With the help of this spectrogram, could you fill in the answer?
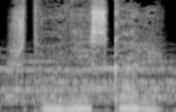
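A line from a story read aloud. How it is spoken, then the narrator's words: Quiet question. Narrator (Russian): тихо спросил я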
